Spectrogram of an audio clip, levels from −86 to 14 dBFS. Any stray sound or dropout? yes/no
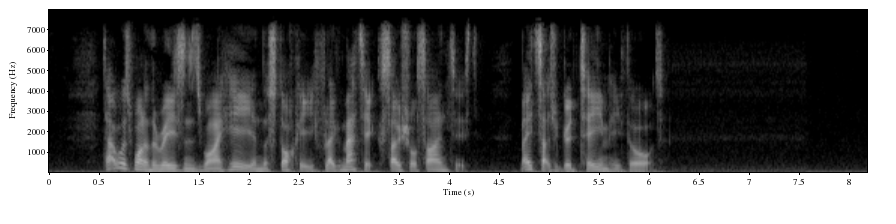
no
